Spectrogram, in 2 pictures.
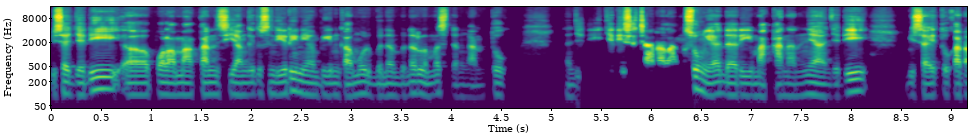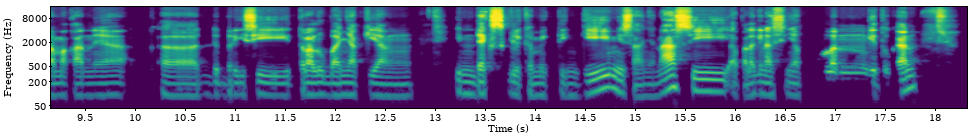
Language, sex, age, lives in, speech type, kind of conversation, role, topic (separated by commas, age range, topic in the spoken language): Indonesian, male, 40-44, Indonesia, conversation, advice, advisor, Mengapa saya sering merasa lelah meski sudah tidur cukup?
